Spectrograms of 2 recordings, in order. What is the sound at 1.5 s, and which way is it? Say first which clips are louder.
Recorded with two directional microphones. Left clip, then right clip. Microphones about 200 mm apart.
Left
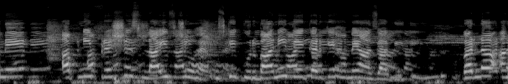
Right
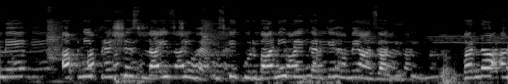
A woman's voice: even; 50° left (ahead or behind).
